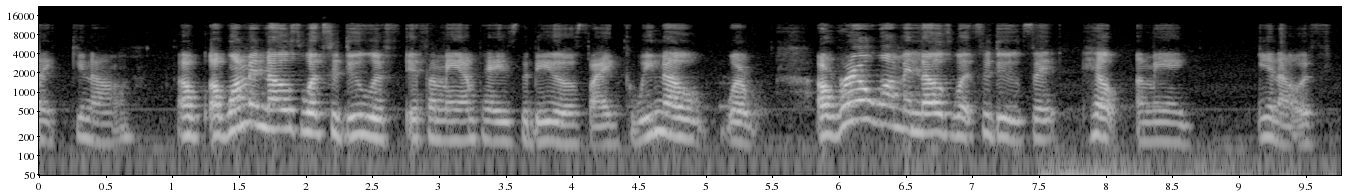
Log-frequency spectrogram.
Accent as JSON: {"language": "English", "town": "Charlotte", "region": "North Carolina", "country": "United States", "tie": "born or raised there", "said": "I'm from Charlotte. I've been here all my life."}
